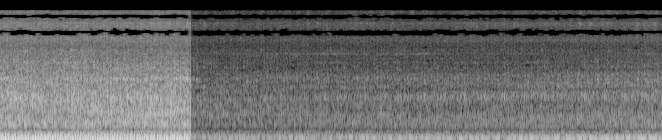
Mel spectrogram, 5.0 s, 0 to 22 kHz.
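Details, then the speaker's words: 2004 Blue Bird SC2000 bus, six-cylinder diesel, first start after long sitting, cold and warming up: steady low idle with an even, regular thump, no misses or knocks, only slight smoke; normal idle. "Oh, that sounds lovely. Oh, I love the sound of a six-cylinder diesel. It just makes all the right noises."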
